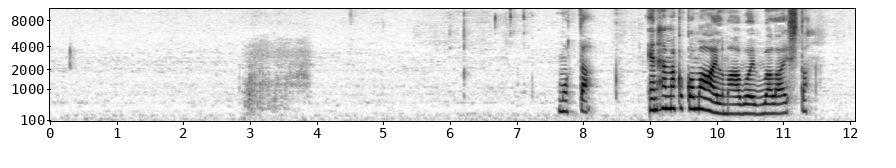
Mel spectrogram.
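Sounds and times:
child blowing out a match: 2.9 - 3.8.

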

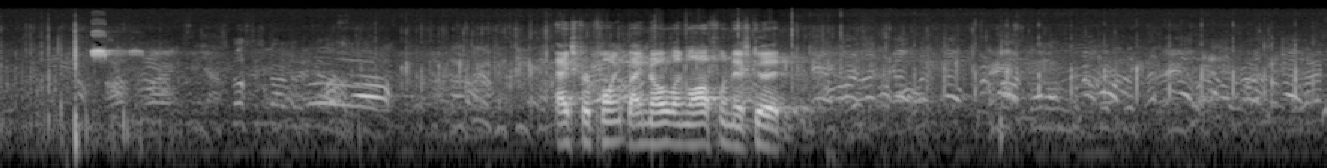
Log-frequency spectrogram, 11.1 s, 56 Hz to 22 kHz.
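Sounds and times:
foot kicking a football: 0.4 - 1.2
short shrill whistle blast: 0.8 - 1.3
people shouting: 2.4 - 3.3.

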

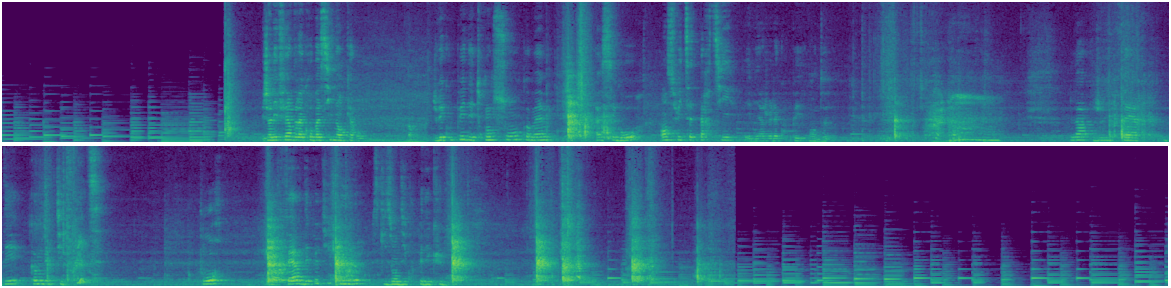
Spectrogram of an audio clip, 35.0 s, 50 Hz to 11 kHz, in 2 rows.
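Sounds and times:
piano background music: 0.0 - 35.0
knife cutting vegetable: 8.4 - 9.1, 12.9 - 14.2, 24.2 - 24.7, 25.4 - 28.4
knife striking chopping board: 8.4 - 9.2, 12.9 - 13.8, 21.5 - 21.9, 22.5 - 23.0, 24.2 - 24.7, 25.4 - 28.5.

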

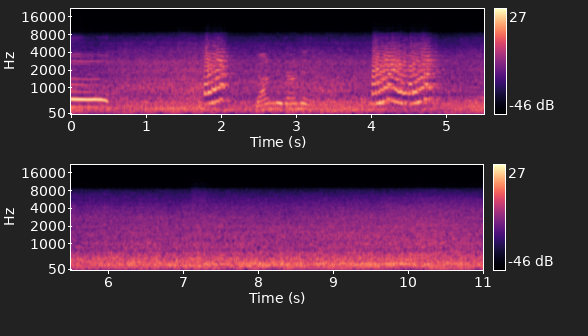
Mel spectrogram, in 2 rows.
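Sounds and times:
truck musical horn warbling: 1.8 - 2.2, 4.0 - 5.0.

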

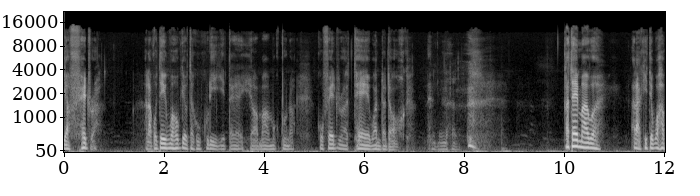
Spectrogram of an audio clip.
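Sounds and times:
man chuckling: 7.4 - 8.4.

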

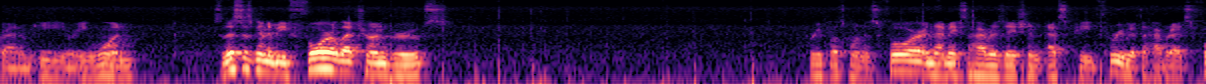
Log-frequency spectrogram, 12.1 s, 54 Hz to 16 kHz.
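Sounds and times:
faint recording hiss: 0.0 - 12.0
stylus ticking on tablet screen: 4.6 - 7.8.

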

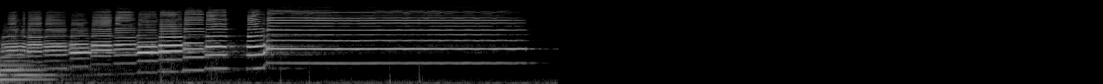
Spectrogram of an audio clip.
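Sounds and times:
jazz band playing: 0.0 - 1.2.

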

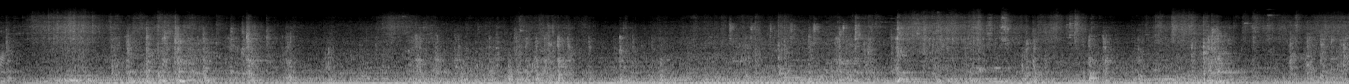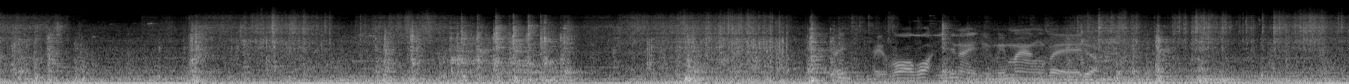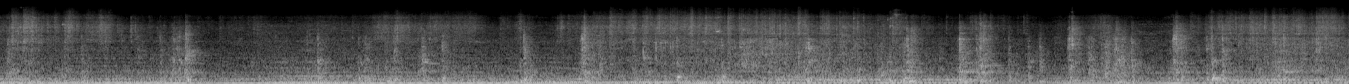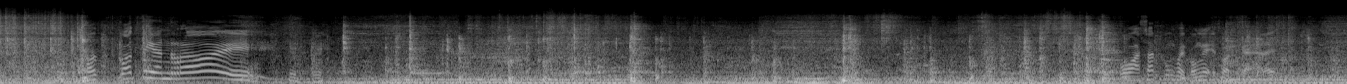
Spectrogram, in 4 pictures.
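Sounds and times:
diesel engine drone: 0.0 - 53.9.

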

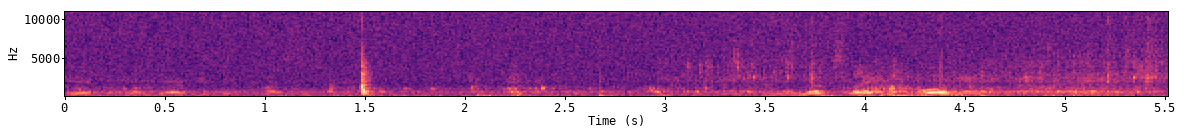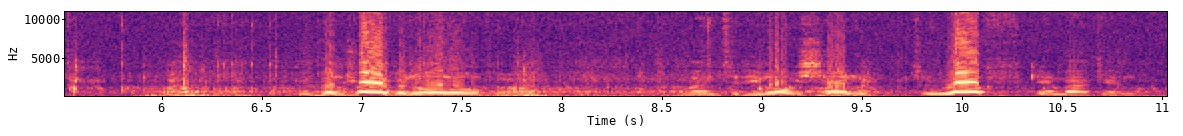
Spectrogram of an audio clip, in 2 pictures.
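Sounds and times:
wind and water rumble: 0.0 - 11.0.

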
